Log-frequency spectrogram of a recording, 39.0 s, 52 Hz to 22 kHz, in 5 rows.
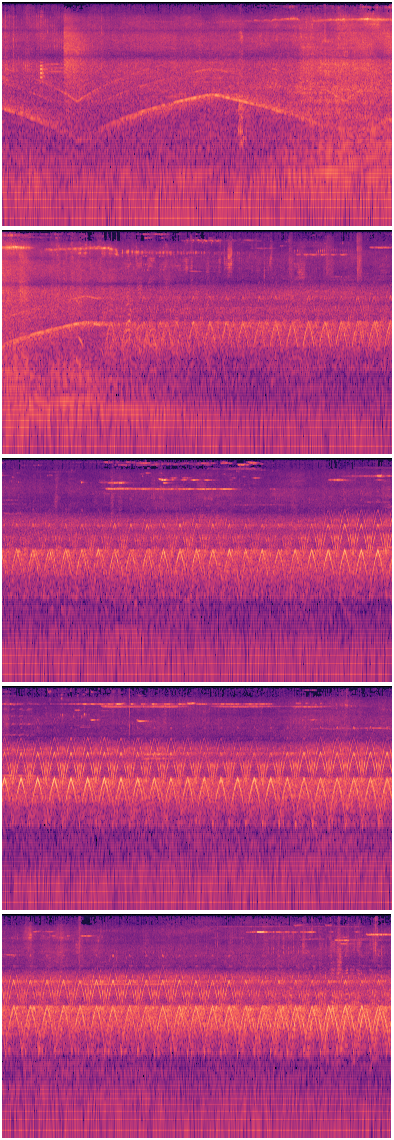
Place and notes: Athens, square in front of Panathenaic Stadium - evening traffic
(binaural) heavy and tiresome traffic is common in Athens. the intersection in front of me was totally jammed. as soon as some space was made the drivers took off furiously, cranking up their engines and making even more noise. (sony d50 + luhd PM-01's)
